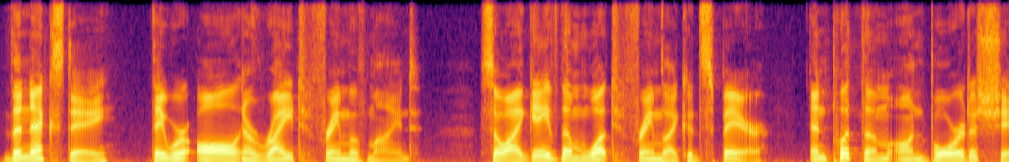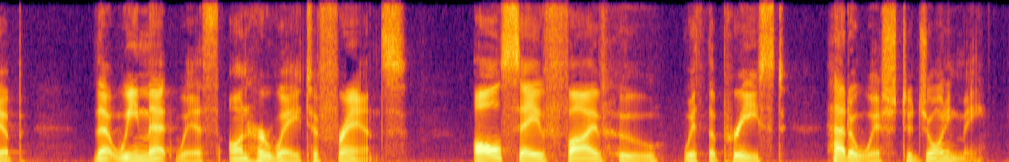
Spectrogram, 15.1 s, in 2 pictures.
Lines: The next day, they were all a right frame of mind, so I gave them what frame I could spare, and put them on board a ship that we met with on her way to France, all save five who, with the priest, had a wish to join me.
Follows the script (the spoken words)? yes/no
yes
